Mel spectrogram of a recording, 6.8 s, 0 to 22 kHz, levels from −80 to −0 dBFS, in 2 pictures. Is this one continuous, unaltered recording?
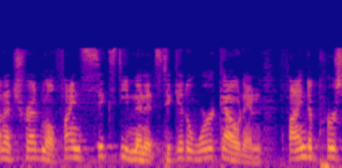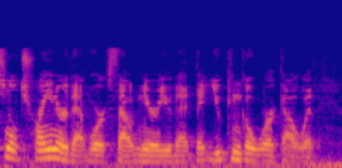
yes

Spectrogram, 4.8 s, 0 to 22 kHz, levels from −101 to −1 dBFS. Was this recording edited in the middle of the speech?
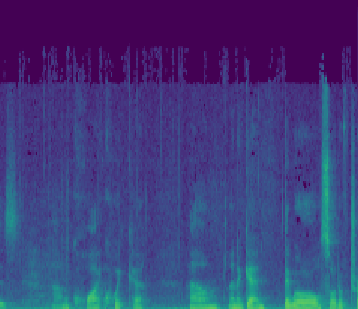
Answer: yes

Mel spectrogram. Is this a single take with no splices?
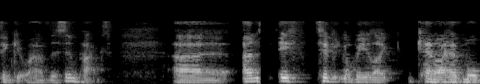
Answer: no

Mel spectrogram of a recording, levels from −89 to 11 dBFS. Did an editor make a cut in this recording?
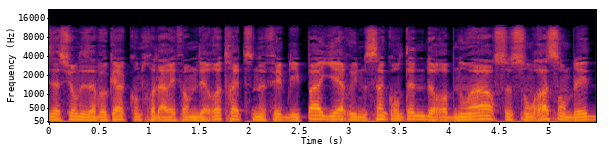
no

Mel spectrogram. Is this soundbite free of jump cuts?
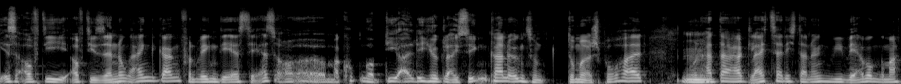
yes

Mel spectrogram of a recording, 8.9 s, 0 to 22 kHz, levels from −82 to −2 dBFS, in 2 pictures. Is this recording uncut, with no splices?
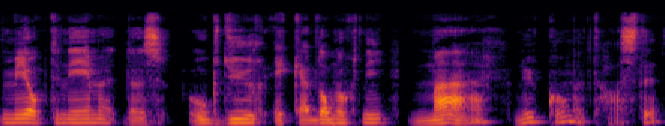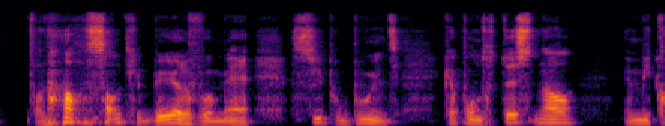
no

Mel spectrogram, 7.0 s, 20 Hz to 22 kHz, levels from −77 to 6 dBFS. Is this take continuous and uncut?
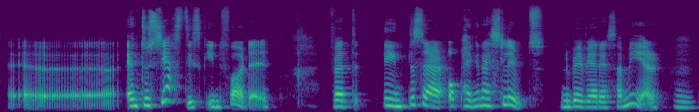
yes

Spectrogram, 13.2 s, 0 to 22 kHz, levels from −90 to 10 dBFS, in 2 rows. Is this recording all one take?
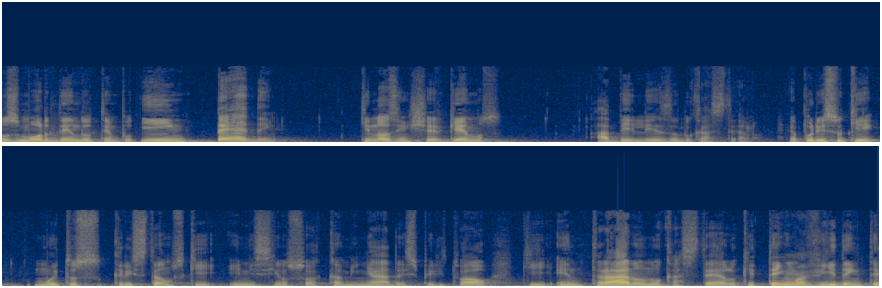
no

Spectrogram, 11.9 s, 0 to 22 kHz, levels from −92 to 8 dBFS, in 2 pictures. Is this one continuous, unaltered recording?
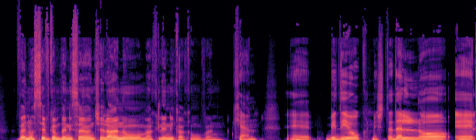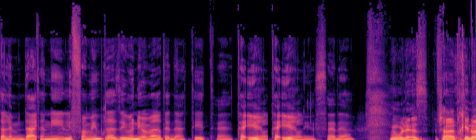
no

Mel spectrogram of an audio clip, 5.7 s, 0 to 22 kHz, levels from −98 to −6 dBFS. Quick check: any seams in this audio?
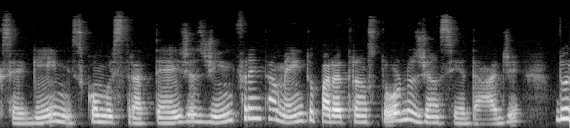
no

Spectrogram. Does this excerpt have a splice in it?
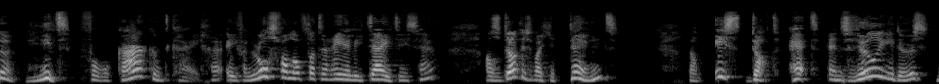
no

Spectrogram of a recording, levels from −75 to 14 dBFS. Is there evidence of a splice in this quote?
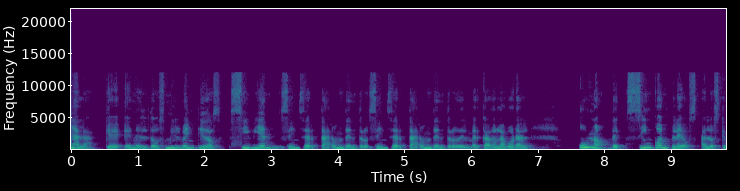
yes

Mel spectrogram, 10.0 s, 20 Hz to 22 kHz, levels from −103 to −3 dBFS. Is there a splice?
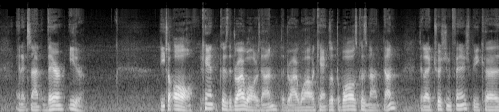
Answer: yes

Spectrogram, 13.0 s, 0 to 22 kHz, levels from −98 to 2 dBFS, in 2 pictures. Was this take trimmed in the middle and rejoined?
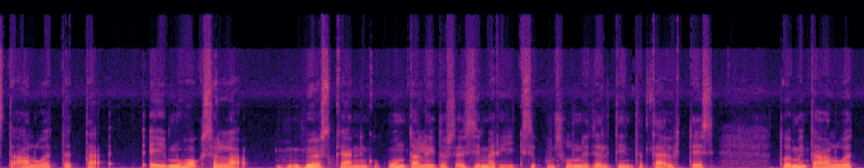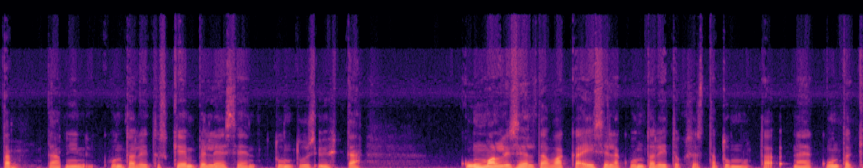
yes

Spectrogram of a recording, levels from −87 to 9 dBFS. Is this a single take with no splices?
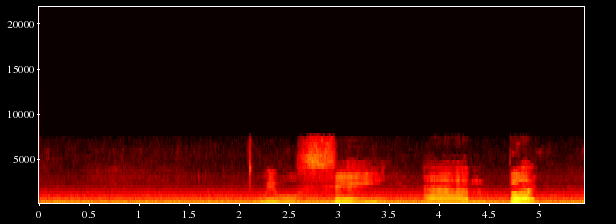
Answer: no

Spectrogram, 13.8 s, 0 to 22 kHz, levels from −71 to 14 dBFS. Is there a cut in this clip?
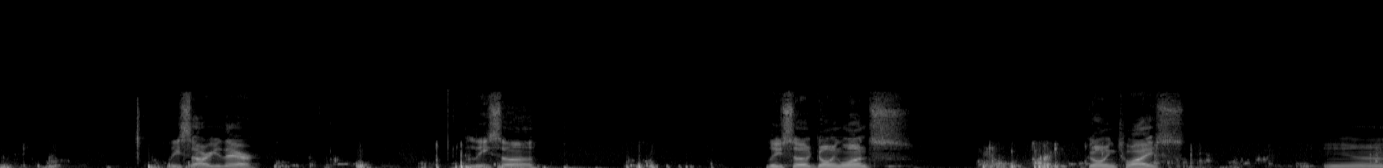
no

